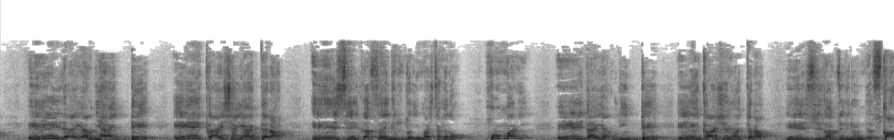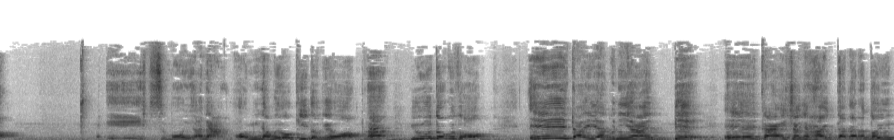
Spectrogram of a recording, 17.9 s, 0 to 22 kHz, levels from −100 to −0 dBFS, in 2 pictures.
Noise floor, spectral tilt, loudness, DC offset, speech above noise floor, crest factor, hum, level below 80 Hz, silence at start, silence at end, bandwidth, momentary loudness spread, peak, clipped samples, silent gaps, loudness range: -41 dBFS; -2.5 dB/octave; -20 LUFS; under 0.1%; 22 dB; 18 dB; none; -66 dBFS; 0 s; 0 s; 16 kHz; 7 LU; 0 dBFS; under 0.1%; none; 3 LU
